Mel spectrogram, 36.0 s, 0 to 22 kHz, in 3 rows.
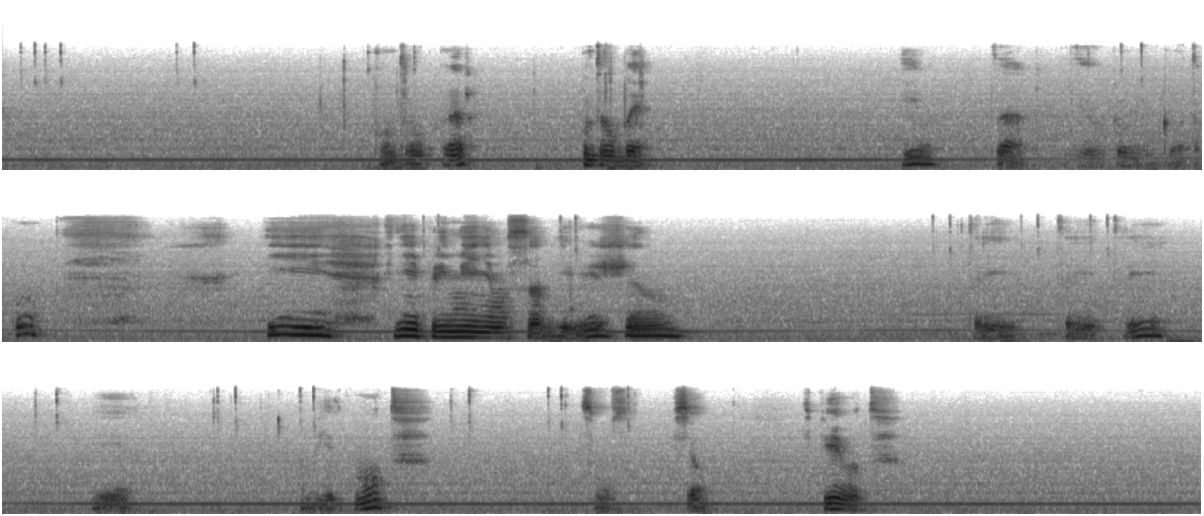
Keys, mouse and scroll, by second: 0.4 click, 1.7 click, 6.0 ctrl+b, 16.2-19.2 drag, 21.3 click, 22.2 click, 22.9 click, 24.3-26.1 right drag, 26.1-28.4 drag, 28.4-30.1 right drag, 30.1 click, 30.8-32.3 scroll down 3.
